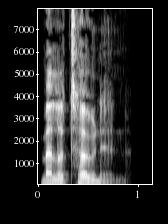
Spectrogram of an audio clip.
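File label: "melatonin", British English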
